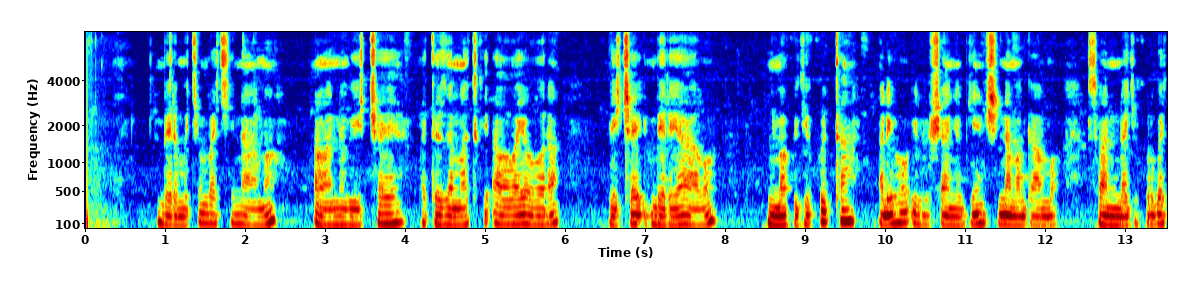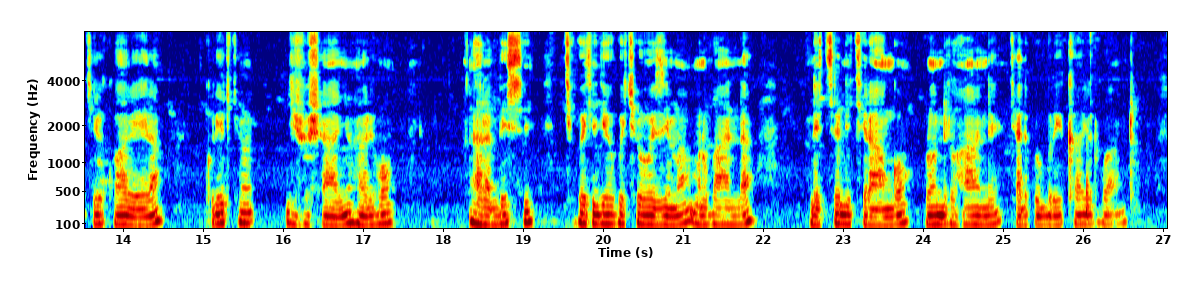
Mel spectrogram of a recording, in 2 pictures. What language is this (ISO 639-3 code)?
kin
